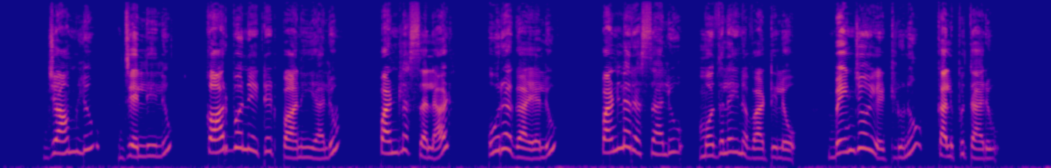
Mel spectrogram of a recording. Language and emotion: Telugu, neutral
